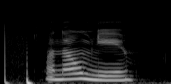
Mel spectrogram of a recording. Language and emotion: Russian, neutral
